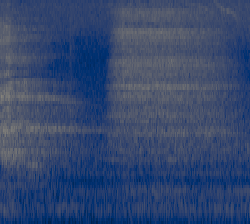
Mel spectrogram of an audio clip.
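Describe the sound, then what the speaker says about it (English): One slow, deep breath, soft and close, with an airy hiss that swells, dips and rises again in a quiet, still setting. "Please take a nice deep breath."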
